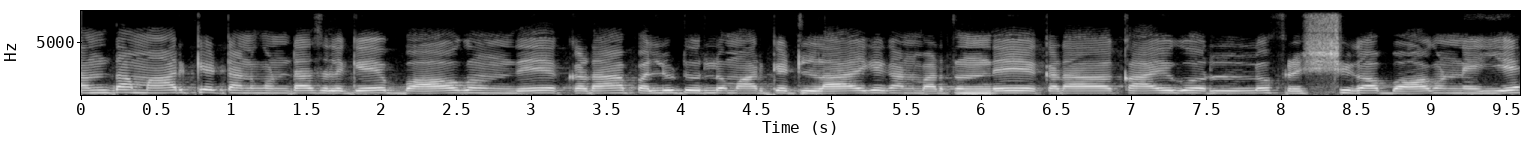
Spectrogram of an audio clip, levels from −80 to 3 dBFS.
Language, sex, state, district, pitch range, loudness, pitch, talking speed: Telugu, female, Andhra Pradesh, Guntur, 215-235 Hz, -12 LUFS, 225 Hz, 100 wpm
